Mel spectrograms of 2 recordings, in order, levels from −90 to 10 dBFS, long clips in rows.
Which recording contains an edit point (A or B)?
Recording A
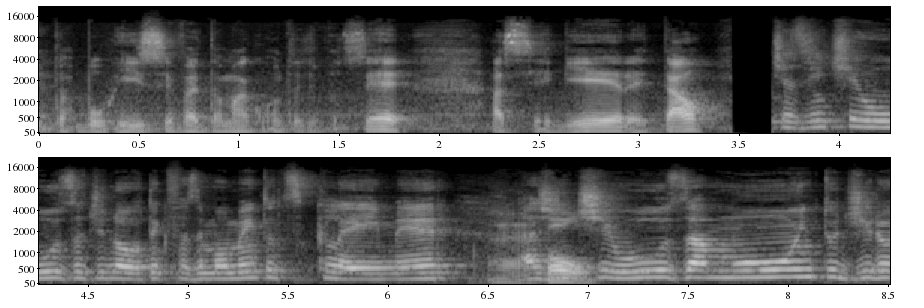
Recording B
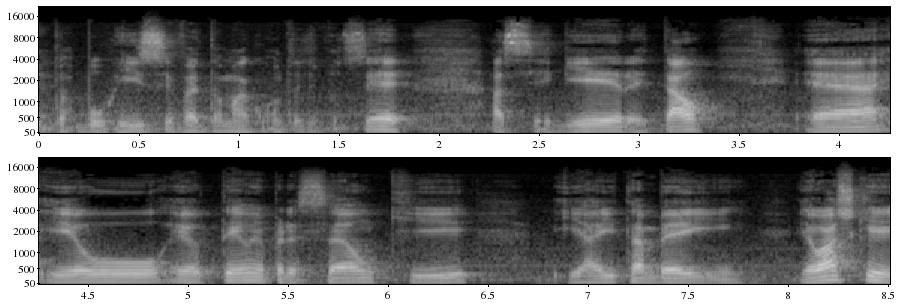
A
